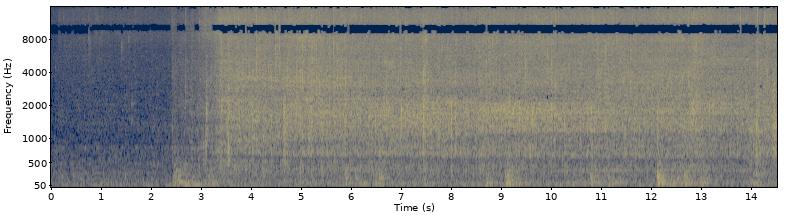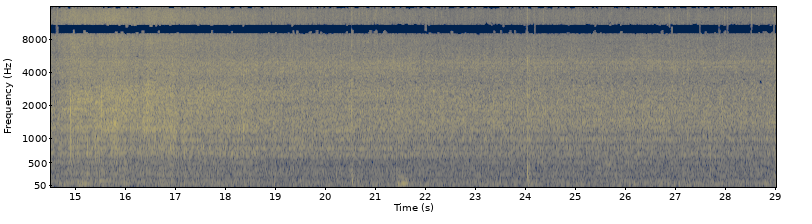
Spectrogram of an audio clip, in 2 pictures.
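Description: Chicken pieces sizzling as they fry in oil in a nonstick pan, the sizzle starting suddenly about three seconds in and then running loud and steady, with a few knocks of the spatula as the pieces are stirred.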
